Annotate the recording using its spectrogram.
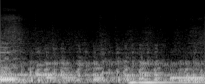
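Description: Small group playing live improvised music: drum kit and electric guitars, with a low held bass note coming in a little over a second in.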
